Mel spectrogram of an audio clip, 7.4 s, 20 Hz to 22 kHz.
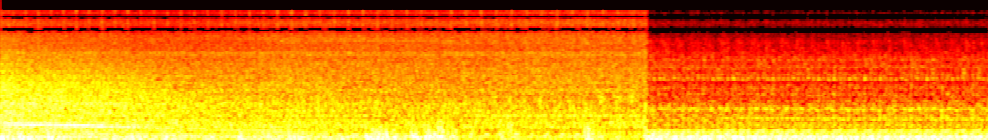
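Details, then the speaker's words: GM V8 idling roughly with check engine light on and P0300 random misfire code: uneven stumbling rumble, irregular thumps, sputtering exhaust; old spark plugs suspected, clicking in background. "the check engine light is obviously on and I'm hoping it came through clearly in the video what I was experiencing here in person but the engine was running rough"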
